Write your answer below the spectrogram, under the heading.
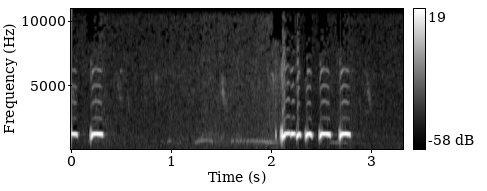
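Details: Zebra dove calling, sound used to lure the birds for trapping: two short coos, a faint soft sliding note, then a quick series of five clipped, evenly spaced cooing notes.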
